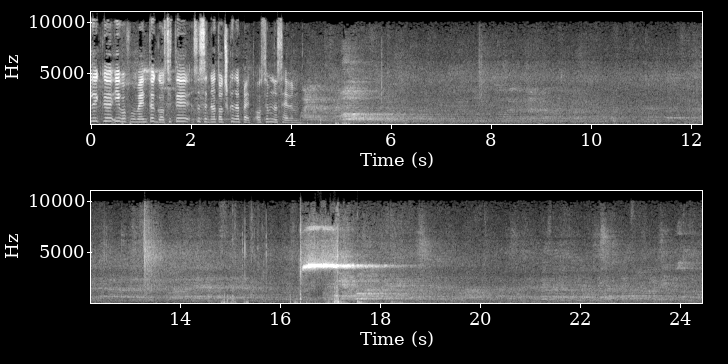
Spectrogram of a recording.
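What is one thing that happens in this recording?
Voices murmur and echo in a large hall.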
